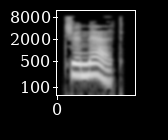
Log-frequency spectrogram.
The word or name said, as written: jannette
